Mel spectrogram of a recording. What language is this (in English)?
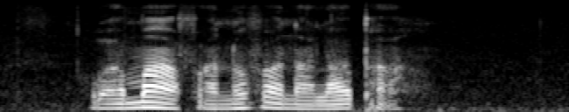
South Ndebele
